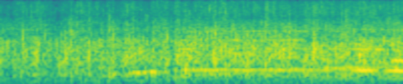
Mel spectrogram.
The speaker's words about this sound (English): And we appreciate everything you've done to protect our freedom. Will you please give all of our veterans a big clap offering?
